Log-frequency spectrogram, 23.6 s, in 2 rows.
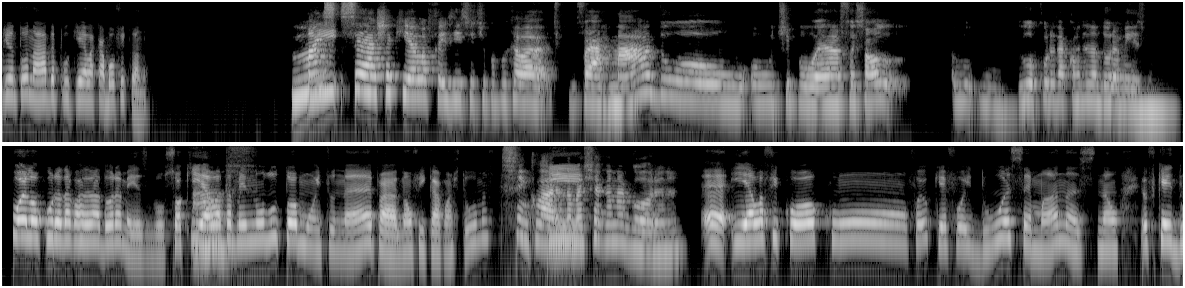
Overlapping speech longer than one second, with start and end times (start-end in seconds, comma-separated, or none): none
